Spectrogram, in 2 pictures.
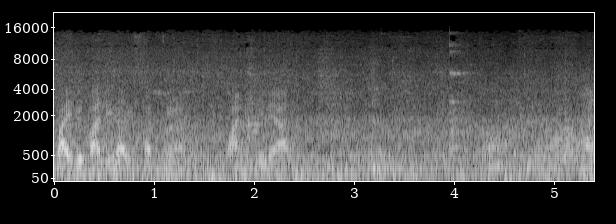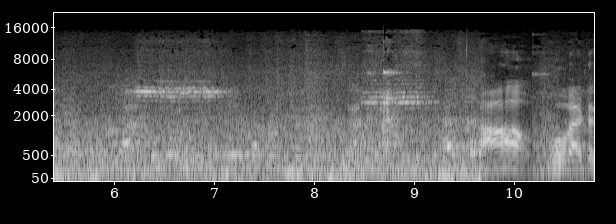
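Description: Voices and clatter fill a busy, echoing room.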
